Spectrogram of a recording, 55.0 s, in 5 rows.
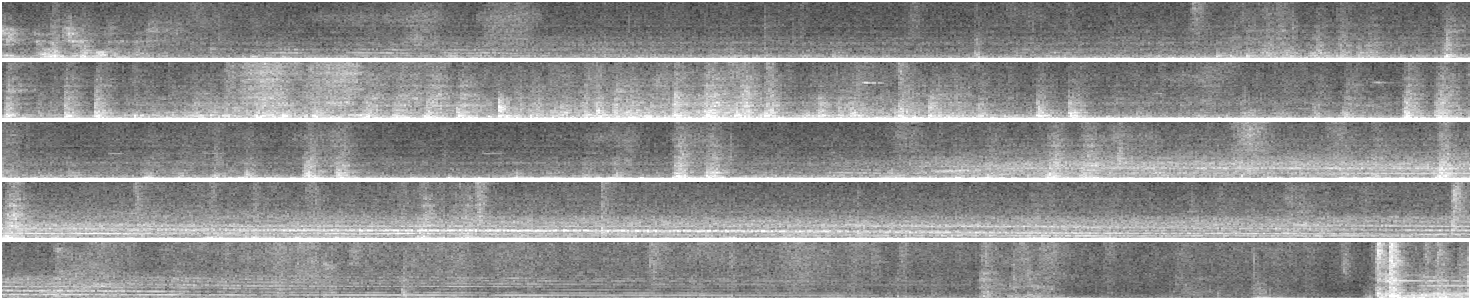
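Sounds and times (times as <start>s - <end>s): rumble of train wheels on rail: 0.0s - 55.0s
train motor whine: 25.5s - 51.0s.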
